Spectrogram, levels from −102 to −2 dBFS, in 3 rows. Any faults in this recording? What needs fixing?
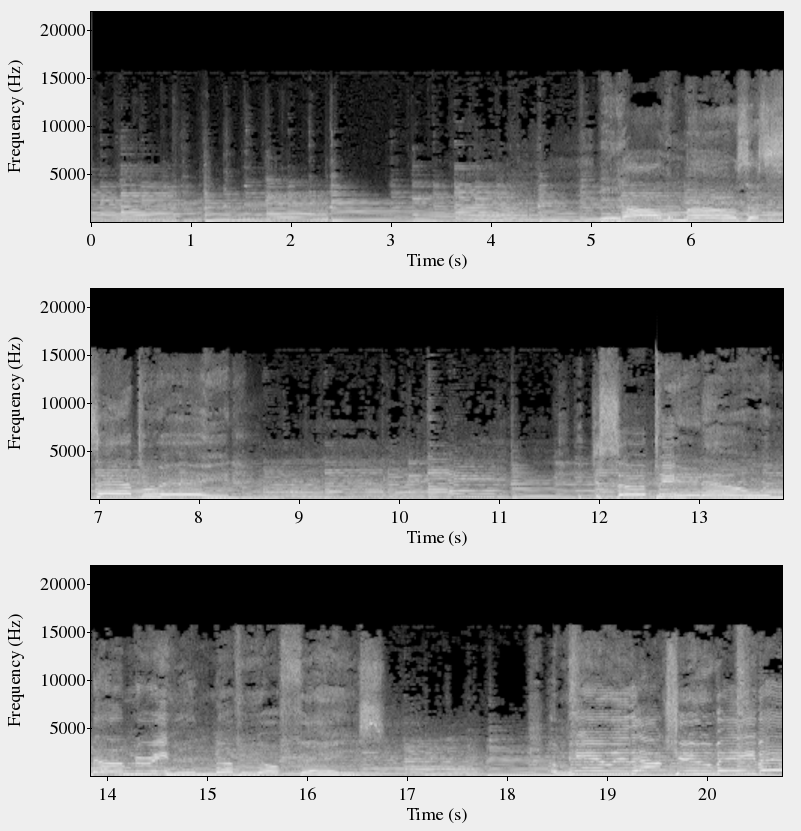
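Nothing needs fixing; no faults can be heard here.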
